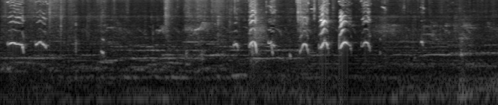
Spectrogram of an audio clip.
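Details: Puppies eating food together give short, arched, whining yelps, several in quick succession near the middle, over a steady background of clicking and chewing noises.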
